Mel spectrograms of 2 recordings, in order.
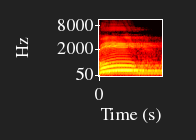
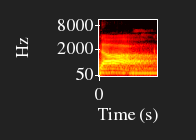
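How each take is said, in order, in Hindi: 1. शब्द 'ee' स्वर पर खत्म होता है। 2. शब्द 'ah' स्वर पर खत्म होता है। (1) "कोई बोलता है दी" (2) "दा नहीं होता उच्चारण इसका।"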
